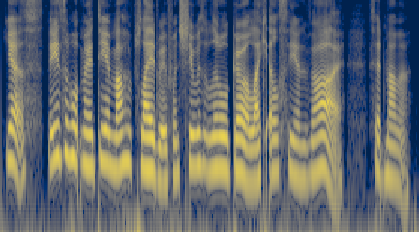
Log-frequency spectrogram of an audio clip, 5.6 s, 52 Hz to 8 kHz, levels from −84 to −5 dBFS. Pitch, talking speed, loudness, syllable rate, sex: 200 Hz, 225 wpm, -19 LUFS, 5.4 syllables/s, female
